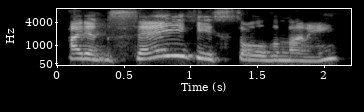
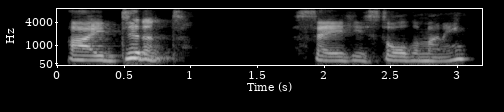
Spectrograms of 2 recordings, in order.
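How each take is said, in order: First: The stress falls on the word say. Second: The stress falls on the word didn't. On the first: The speaker thinks it but never said it. "but I think he did" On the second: The speaker denies saying it at all. "I deny saying it"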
